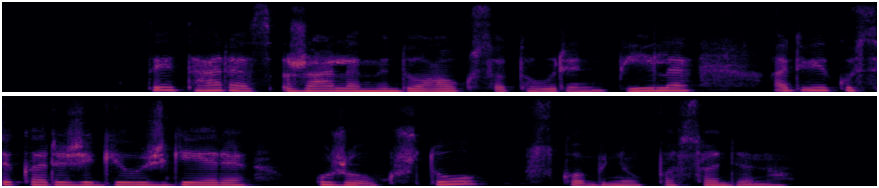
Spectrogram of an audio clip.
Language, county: Lithuanian, Panevėžys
